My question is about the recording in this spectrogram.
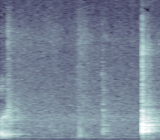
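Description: Quiet workshop room tone with a couple of faint ticks, then a single sharp clack near the end as a hand tool is picked up or set down on the workbench.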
